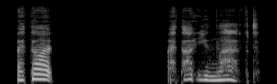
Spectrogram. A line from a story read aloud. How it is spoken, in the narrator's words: I whisper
